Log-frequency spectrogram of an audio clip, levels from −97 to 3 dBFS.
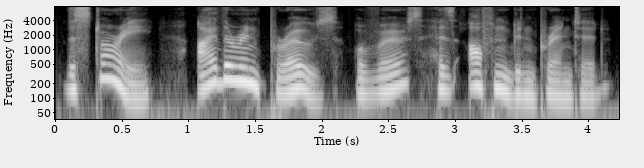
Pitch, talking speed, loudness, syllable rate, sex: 150 Hz, 155 wpm, -18 LUFS, 4.7 syllables/s, male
